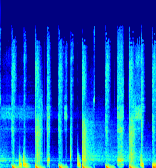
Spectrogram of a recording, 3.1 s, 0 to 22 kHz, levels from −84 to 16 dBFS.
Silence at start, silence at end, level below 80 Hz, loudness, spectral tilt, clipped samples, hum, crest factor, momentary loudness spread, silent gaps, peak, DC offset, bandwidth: 0 s; 0 s; -42 dBFS; -20 LUFS; -5.5 dB/octave; under 0.1%; none; 16 dB; 3 LU; none; -2 dBFS; under 0.1%; 18.5 kHz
